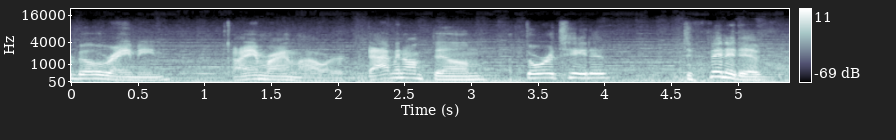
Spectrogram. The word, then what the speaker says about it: Lauer: You can follow me on Twitter at Lauer_Ryan, Lauer spelled like lore.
